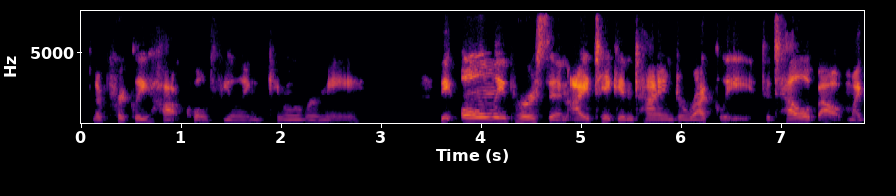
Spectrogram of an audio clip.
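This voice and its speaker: A woman with an American accent reads her personal essay aloud from a small room at home, her voice sitting low and unhurried. She lingers on key phrases and slows for emphasis, picked up by a plain webcam mic on a video call. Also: a bit bright, low-quality recording. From United States. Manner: measured, reflective reading with slowed emphasis. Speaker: writer reading her own work.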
